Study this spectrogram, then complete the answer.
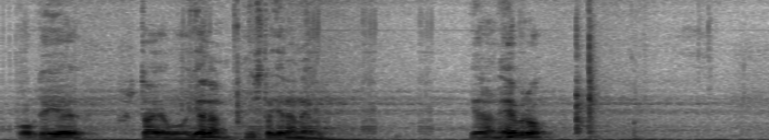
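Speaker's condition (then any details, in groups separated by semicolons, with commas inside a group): No condition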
